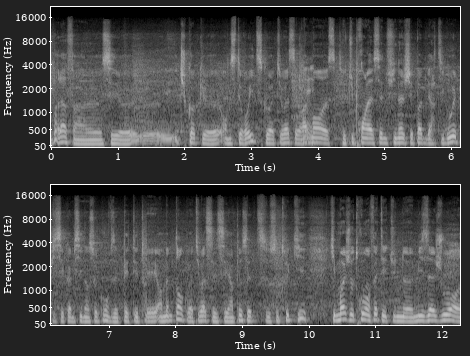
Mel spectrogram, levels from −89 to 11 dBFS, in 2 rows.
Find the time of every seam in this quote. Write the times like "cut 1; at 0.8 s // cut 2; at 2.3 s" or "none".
cut 1; at 4.2 s // cut 2; at 7.6 s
